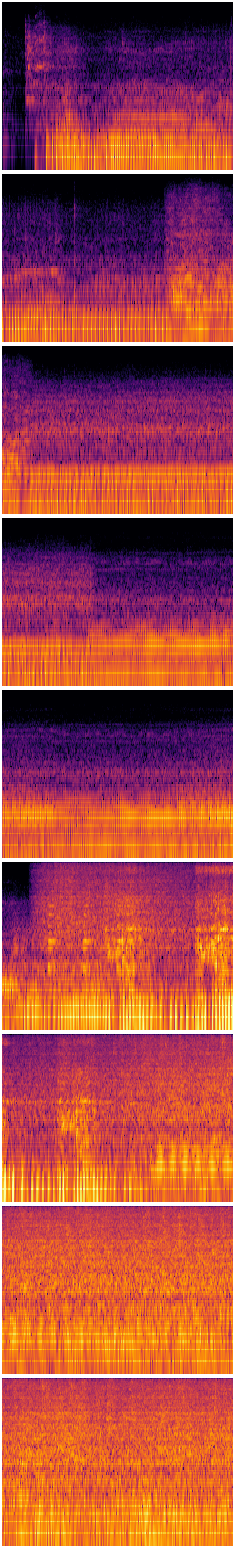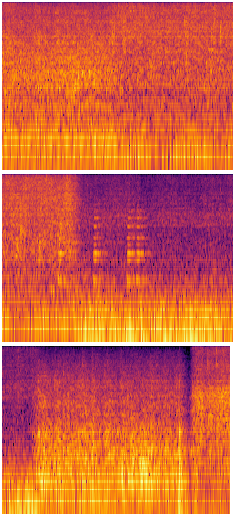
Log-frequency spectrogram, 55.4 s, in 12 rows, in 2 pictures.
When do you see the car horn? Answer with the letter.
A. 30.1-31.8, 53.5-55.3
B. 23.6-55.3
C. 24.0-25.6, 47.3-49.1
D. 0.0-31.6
C.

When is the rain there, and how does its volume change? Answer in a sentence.
You can hear the rain from 23.6 to 55.3 s, getting louder.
